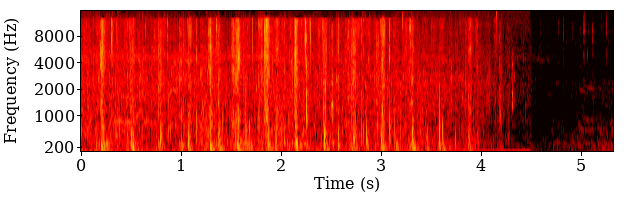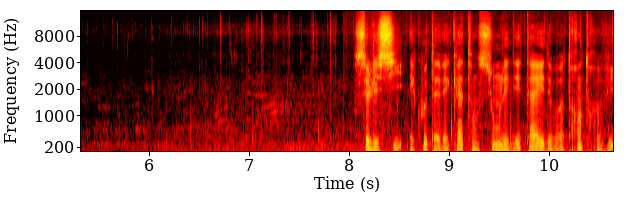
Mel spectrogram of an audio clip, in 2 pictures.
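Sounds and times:
horse galloping: 0:00.0 - 0:08.1
speech: 0:08.1 - 0:10.6.

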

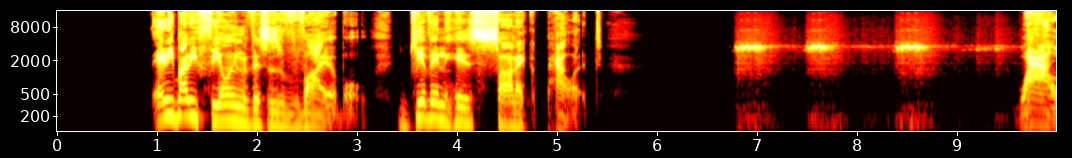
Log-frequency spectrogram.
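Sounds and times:
speech: 0:00.9 - 0:05.6, 0:09.6 - 0:09.9
crickets chirping sound effect: 0:06.8 - 0:09.7.

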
